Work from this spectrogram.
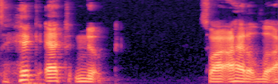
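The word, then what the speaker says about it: Hic et Nunc: a decentralized application so it's oh so it's hicket nuke so i had a i had it not pronounced right uh but you know it's another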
